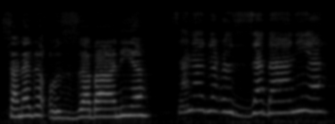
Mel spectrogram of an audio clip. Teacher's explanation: سند دال پر قلقلہ ہوگا · عین کو زا سے ملائیں گے، الف لام پہ کوئی سائن نہیں ہے تو اس کو نہیں پڑھیں گے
